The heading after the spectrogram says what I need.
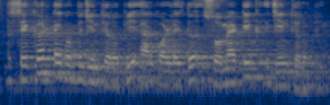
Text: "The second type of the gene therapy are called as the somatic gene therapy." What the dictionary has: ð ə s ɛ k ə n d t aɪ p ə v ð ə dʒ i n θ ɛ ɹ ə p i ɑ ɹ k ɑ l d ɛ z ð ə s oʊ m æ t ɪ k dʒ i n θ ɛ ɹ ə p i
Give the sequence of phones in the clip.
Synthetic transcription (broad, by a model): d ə s ɛ k ə n d t aɪ p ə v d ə dʒ i n t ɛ ɹ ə p i ɑ ɹ k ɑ l ɛ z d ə s oʊ m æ t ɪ k dʒ i n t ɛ ɹ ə p i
